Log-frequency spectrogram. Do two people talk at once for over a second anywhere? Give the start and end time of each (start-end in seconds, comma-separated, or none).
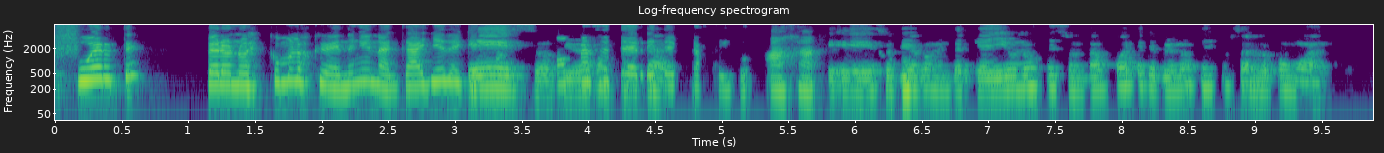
3.1-4.6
